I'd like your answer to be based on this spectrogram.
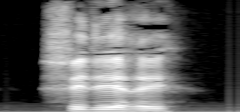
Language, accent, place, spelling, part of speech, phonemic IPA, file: French, France, Lyon, fédérer, verb, /fe.de.ʁe/, LL-Q150 (fra)-fédérer.wav
- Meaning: to federate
